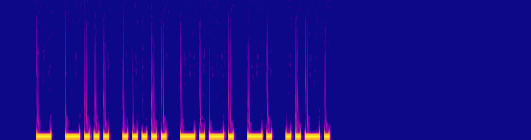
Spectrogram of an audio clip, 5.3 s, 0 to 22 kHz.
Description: Morse code, heard as a keyed tone, about 25 wpm, 700 Hz. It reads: TB5CNF
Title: DXCC-100 Call Signs - 6 Characters - Repeated 2x - 25wpm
